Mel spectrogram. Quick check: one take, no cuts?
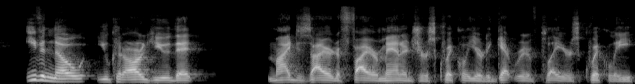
yes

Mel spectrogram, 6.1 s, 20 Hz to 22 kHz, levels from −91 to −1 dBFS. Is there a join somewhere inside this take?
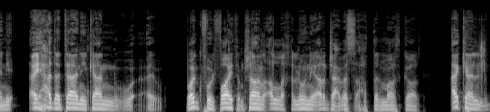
no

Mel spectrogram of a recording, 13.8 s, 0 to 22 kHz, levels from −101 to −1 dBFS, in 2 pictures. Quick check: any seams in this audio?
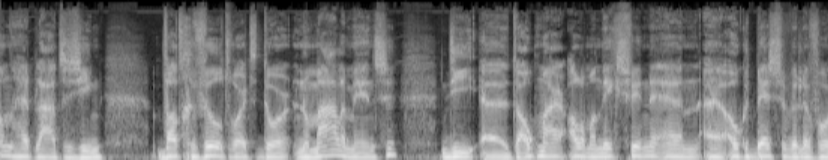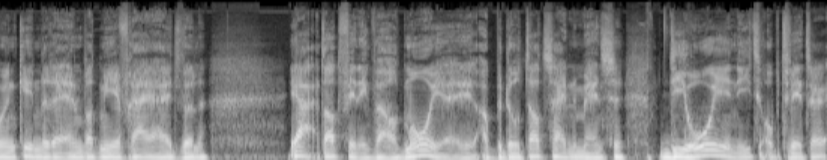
yes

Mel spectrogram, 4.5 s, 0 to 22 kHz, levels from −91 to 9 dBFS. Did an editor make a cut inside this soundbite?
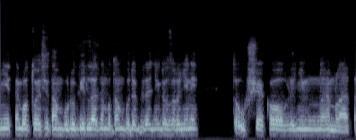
no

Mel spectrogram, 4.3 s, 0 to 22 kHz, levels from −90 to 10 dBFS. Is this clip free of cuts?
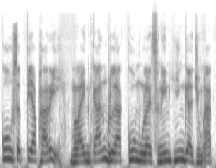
yes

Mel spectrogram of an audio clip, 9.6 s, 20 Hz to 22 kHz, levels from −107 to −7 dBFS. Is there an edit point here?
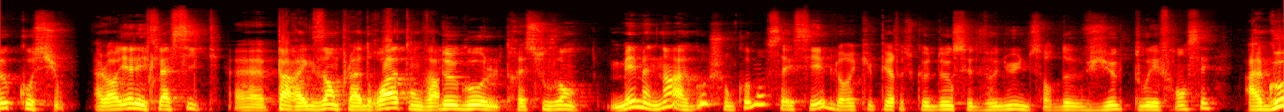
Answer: yes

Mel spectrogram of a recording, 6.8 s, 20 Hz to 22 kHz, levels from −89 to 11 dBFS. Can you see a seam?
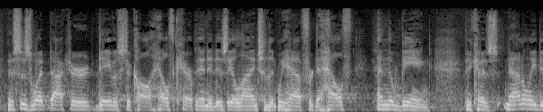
yes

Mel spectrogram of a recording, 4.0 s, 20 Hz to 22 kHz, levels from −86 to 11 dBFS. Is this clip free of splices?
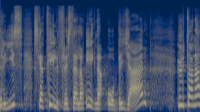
no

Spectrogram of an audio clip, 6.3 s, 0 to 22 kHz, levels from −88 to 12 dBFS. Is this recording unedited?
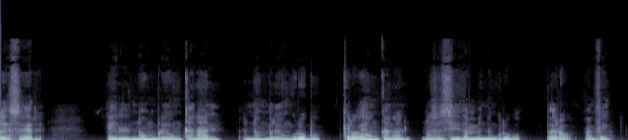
no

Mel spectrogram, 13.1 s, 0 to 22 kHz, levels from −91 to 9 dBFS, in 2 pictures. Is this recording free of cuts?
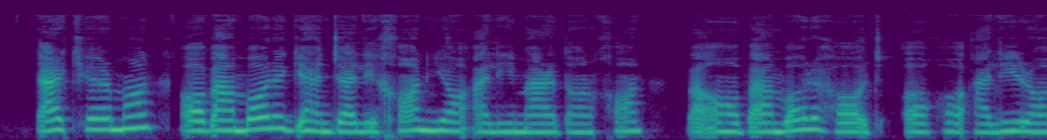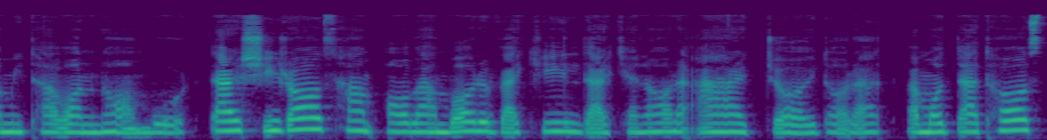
no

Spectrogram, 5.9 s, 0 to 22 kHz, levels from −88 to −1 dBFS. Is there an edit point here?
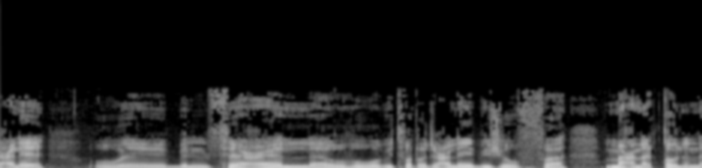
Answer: no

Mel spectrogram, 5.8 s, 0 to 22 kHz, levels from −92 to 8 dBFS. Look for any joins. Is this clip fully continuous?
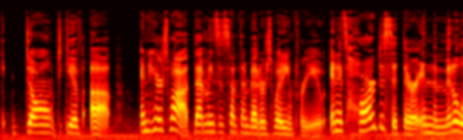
yes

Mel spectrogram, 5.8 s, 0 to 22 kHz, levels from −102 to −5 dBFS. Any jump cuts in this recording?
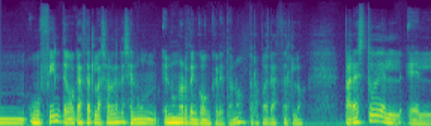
no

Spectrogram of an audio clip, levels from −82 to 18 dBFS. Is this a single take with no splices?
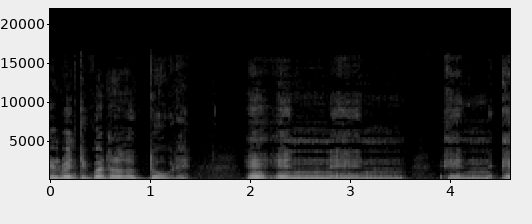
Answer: yes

